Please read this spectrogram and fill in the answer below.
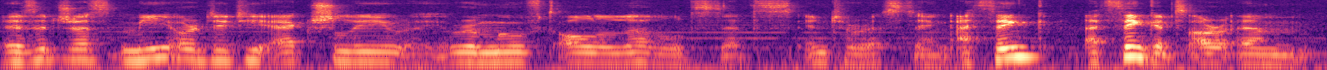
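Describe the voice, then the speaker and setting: A man's voice: mid-range voice, normal speed, creaky. A man giving casual let's play commentary as a gaming host, thinking aloud in a hesitant way. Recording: loud music behind the voice. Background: music.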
